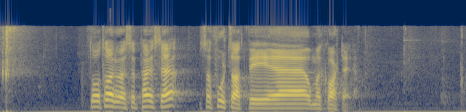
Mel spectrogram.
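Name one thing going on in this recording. A man lectures through a microphone in a large room, speaking with emphasis.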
